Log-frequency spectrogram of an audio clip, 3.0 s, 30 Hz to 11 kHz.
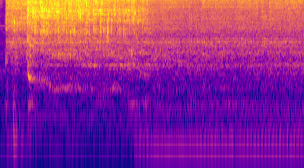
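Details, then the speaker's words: Gulfstream Conquest 6311 RV kitchen sink cold faucet on the 12-volt water pump, not on city water: water spits and splutters in uneven bursts, then settles into a hissing flow as the pump draws air from the low fresh water tank. "This tank is running low, so you have it sputtering."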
